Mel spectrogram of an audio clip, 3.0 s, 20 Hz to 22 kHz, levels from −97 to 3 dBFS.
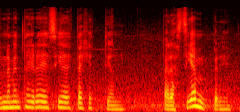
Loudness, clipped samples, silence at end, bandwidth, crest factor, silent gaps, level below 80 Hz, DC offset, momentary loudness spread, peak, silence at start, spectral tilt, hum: -33 LUFS; under 0.1%; 0 s; 17 kHz; 16 dB; none; -66 dBFS; under 0.1%; 12 LU; -16 dBFS; 0 s; -6 dB/octave; none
